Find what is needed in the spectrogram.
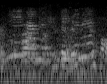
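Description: A child's high-pitched voice in two long, drawn-out phrases.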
